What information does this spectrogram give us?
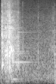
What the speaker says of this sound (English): now I'm going to take the lens off momentarily and just step down through these shutter speeds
